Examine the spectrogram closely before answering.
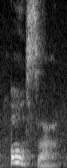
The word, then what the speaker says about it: Osa: Fiber Fiend on Ravelry, who sent us the yarn, you say her name, Osa.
